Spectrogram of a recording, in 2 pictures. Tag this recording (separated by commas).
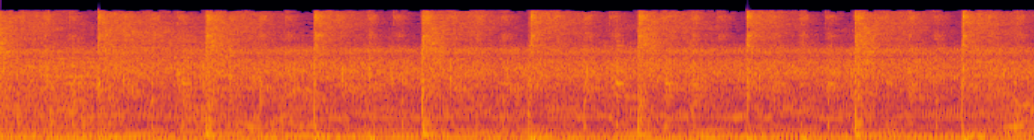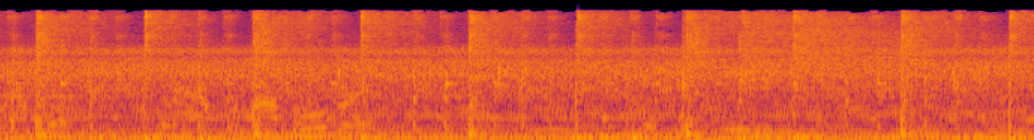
Speech, Music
